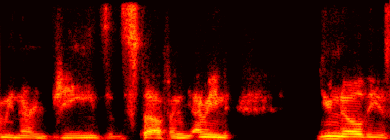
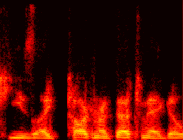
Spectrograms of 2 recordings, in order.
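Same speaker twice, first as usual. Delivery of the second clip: normal talking voice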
